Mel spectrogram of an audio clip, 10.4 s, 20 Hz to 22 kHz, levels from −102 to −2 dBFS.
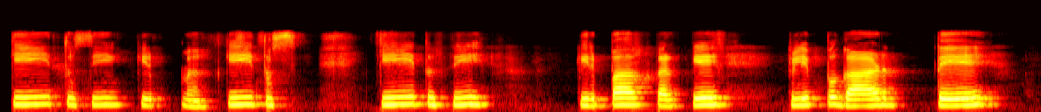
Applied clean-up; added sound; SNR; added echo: neural mask model DeepFilterNet 3.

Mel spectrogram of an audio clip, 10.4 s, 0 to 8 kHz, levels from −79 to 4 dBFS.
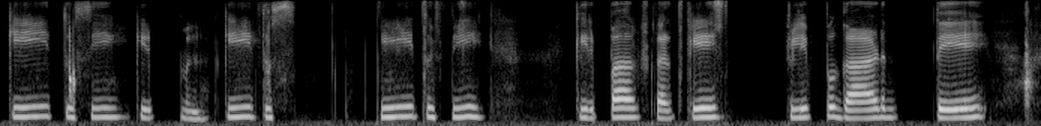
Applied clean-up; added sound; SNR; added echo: neural diffusion model UNIVERSE++.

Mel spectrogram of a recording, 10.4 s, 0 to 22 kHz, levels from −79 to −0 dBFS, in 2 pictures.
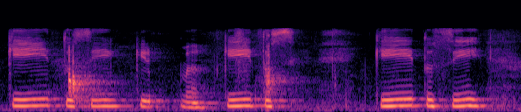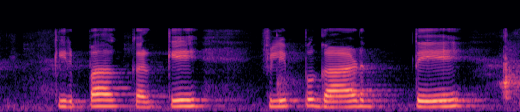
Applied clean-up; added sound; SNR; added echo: none; none; none; none.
